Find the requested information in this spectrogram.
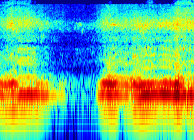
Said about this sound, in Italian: Io ti faccio fuori le mosche così non ronzano mentre registri.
